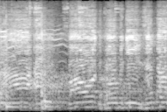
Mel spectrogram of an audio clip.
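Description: Punjabi folk music: dhol drums beating steadily under a shehnai melody that bends up and down in pitch.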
